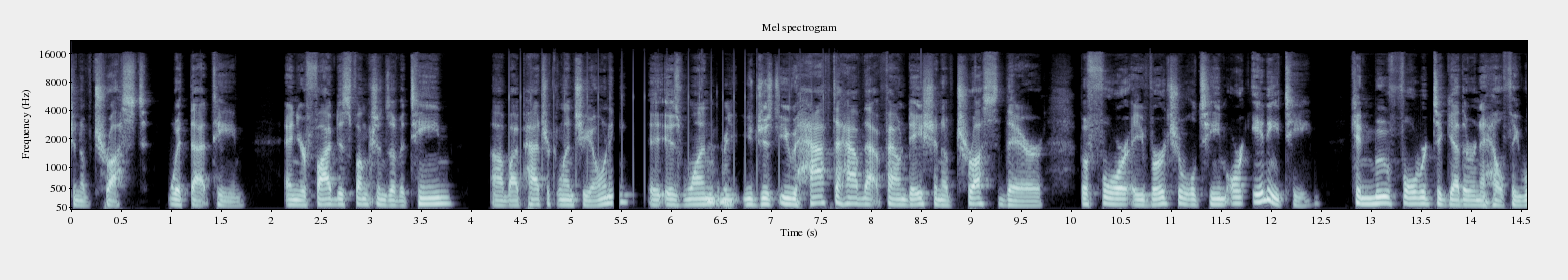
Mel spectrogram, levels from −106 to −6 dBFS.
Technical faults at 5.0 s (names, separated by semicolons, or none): train of clicks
